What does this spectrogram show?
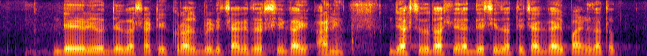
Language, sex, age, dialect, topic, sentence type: Marathi, male, 18-24, Standard Marathi, agriculture, statement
